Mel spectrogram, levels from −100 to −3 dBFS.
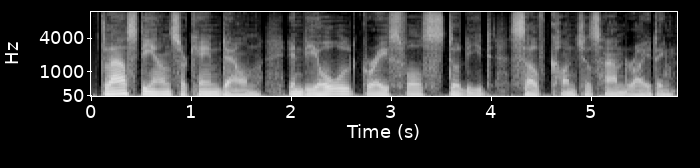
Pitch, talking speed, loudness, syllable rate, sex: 100 Hz, 145 wpm, -21 LUFS, 4.0 syllables/s, male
